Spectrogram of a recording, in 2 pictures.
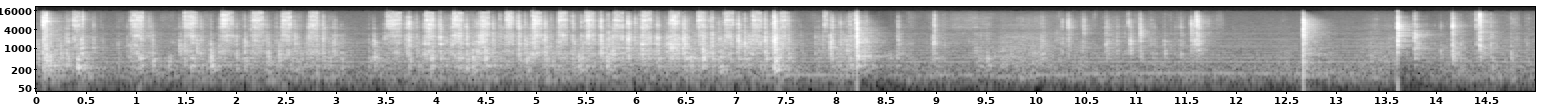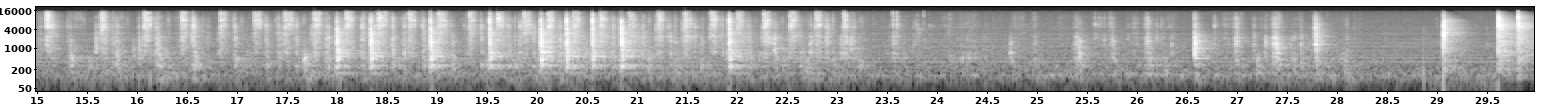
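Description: Ratchet wrench clicking in quick runs as the bolts holding the engine shroud are backed out, with quieter stretches and a few single knocks between runs.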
